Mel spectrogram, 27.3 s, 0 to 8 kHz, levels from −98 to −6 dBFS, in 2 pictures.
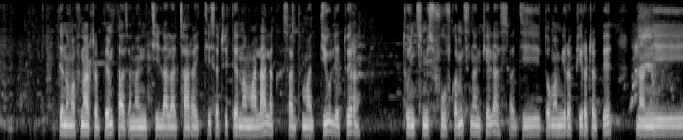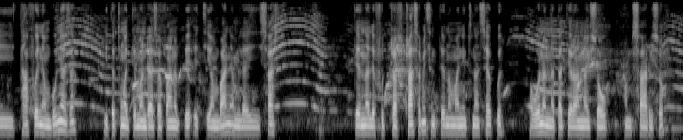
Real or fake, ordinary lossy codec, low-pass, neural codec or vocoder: real; Opus, 64 kbps; 7.2 kHz; none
